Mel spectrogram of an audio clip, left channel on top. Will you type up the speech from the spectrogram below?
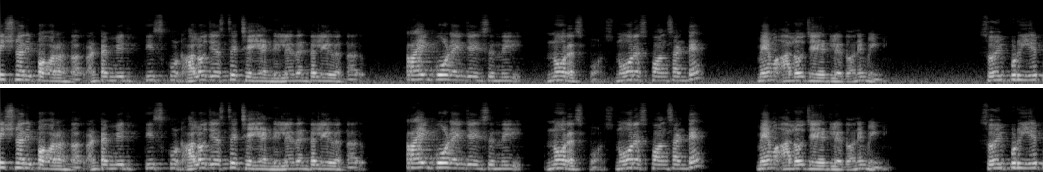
పవర్ అన్నారు. అంటే మీరు అలో చేస్తే చేయండి, లేదంటే లేదన్నారు. ట్రైబ్ బోర్డ్ ఏం చేసింది? No response. నో రెస్పాన్స్ అంటే మేము అలో చేయట్లేదు అని మీనింగ్. సో ఇప్పుడు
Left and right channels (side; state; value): left; noise; rumble, 23 dB below the sound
